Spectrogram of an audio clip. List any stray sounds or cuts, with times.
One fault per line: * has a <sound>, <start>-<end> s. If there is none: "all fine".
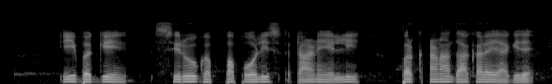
* has a dropout, 4.2-4.3 s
